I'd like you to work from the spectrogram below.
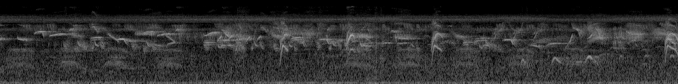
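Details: Chorus of Baya weavers at their colony. Many birds give rapid, scratchy chirps and buzzy twitters that rise into a busier burst midway. Scattered sliding notes sound throughout, over constant faint background noise.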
